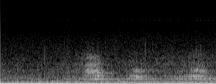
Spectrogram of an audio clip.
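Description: Steady low drone of a propeller plane's piston engine in flight.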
